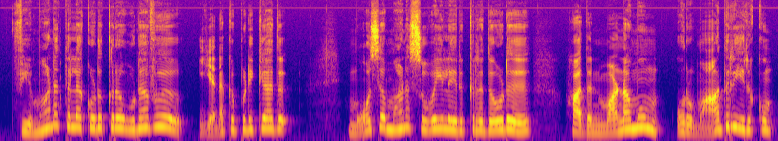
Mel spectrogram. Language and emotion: Tamil, disgusted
